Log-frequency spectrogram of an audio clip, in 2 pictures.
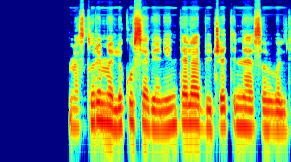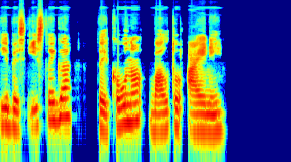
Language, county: Lithuanian, Klaipėda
